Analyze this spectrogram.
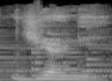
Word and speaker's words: journey: to the phonetic spelling because in the phonetic spelling the vowels o and u in the word are now replaced by a swa's sounding vowel and lastly the letter e is a long e as indicated by the macron sign on top of it so this word is actually pronounced as journey and if i were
